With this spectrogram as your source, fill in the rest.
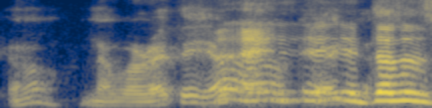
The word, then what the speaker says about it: Navarrete: Like Navarrete sounds like a powerful name. Yeah, like someone's gonna rip your heart out. Which never ready. Never ready.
